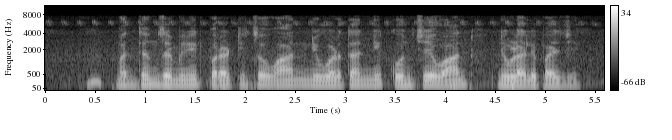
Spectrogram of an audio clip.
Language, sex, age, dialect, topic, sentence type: Marathi, male, 18-24, Varhadi, agriculture, question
